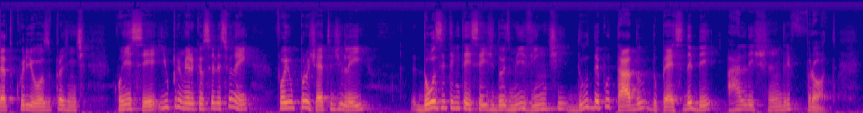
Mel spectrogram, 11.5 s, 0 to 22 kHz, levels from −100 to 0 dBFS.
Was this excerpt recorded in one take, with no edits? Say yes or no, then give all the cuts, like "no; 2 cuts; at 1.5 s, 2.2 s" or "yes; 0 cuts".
yes; 0 cuts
